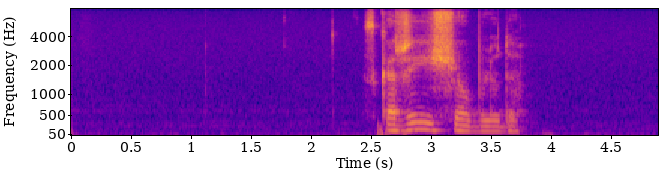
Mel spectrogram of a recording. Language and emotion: Russian, neutral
